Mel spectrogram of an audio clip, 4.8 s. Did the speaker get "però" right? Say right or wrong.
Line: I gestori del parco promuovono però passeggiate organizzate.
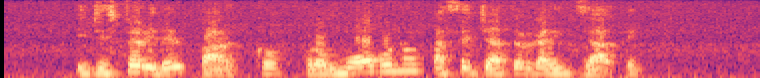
wrong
